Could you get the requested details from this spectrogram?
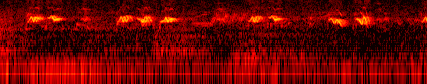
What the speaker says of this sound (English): There's an active bird's nest right in that corner.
